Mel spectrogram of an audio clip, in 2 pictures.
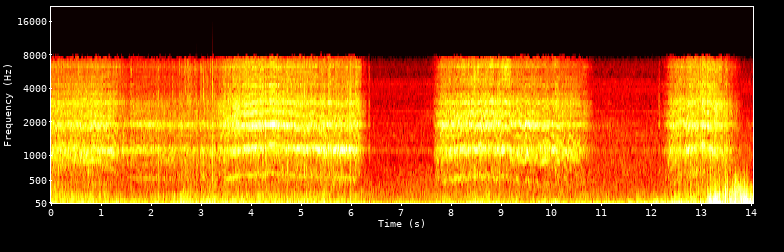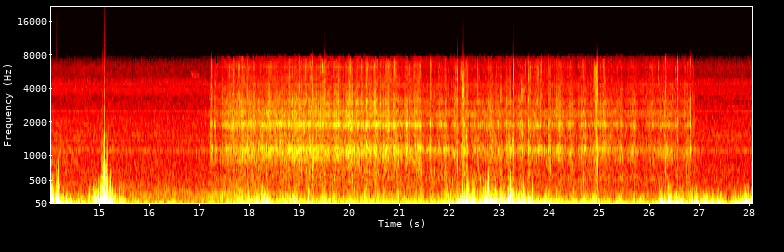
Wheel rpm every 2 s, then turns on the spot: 90, 70, 150, 40, 130, 40, 70, 0, 20, 40, 30, 30, 30, 10.
none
